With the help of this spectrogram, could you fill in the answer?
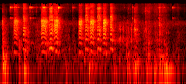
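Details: A rescued Hungarian Vizsla female plays at fighting with a much smaller dog indoors; rapid squeaky yelps and whining growls come in quick pulsed bursts, with scuffling and soft thumps between them.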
